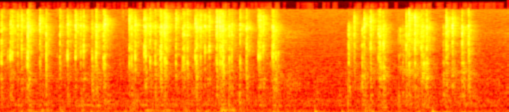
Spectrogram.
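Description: Fast typing on a Razer Ornata Chroma Hybrid keyboard with mecha-membrane switches, a dense run of soft, close clicks in two bursts separated by a short pause, with no talking.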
